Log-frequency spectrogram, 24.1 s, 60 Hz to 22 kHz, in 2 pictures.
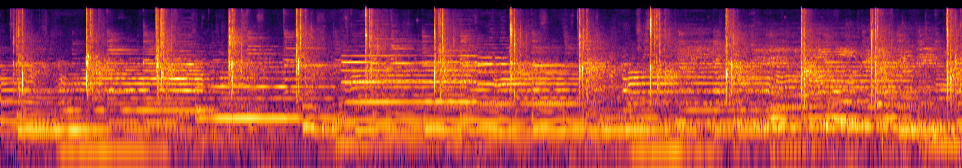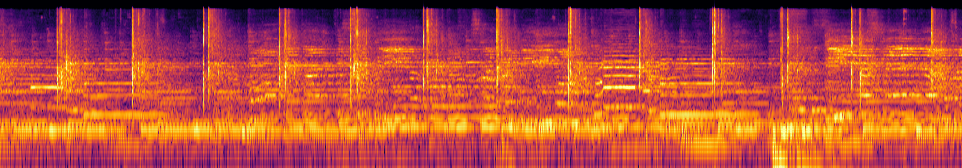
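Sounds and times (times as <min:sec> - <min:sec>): guitar: 0:00.0 - 0:24.0.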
